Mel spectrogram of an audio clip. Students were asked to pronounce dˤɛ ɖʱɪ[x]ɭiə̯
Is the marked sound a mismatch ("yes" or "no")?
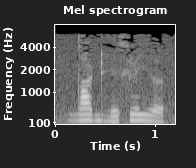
no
